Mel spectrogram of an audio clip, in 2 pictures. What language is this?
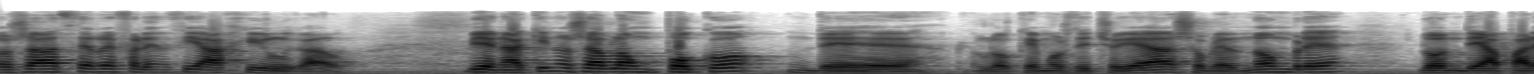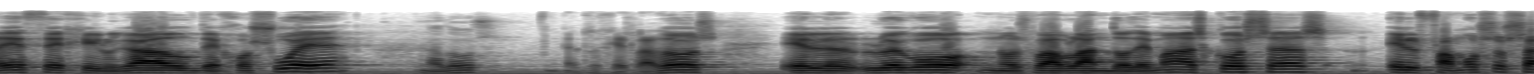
Spanish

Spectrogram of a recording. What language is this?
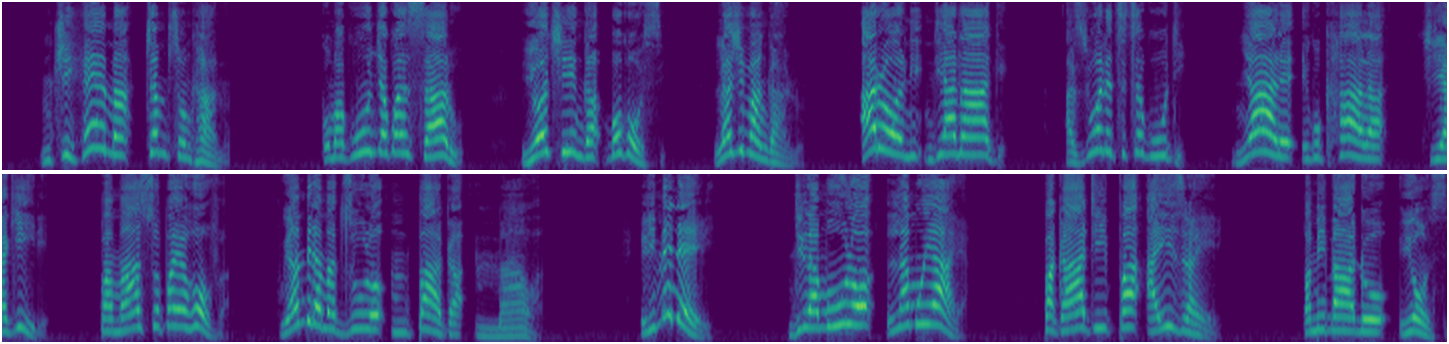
Nyanja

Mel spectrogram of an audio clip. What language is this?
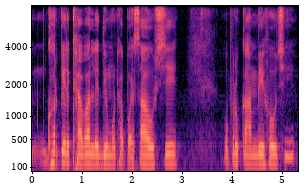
Odia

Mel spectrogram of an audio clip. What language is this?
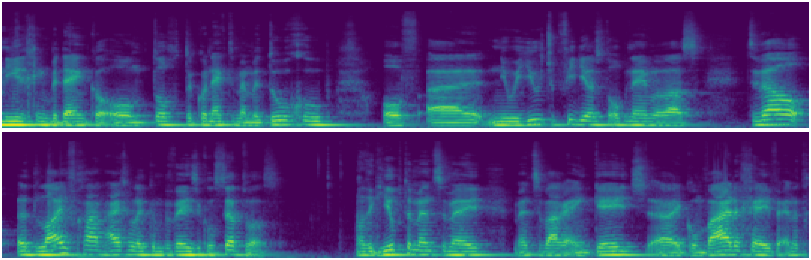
Dutch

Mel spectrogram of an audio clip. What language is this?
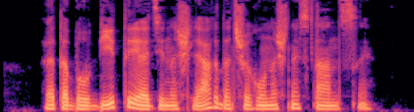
Belarusian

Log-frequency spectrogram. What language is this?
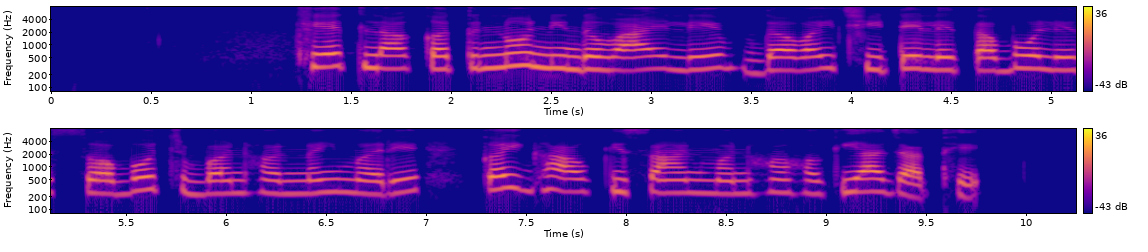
Chhattisgarhi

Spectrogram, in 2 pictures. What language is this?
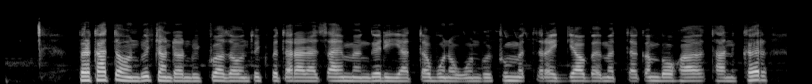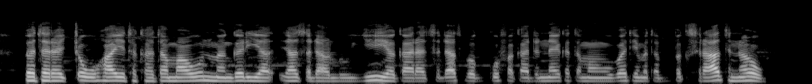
Amharic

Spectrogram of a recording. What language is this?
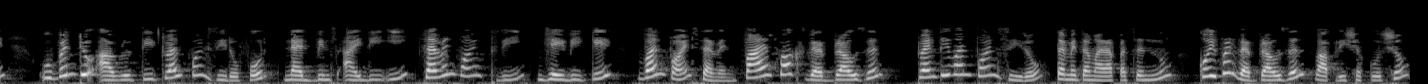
Gujarati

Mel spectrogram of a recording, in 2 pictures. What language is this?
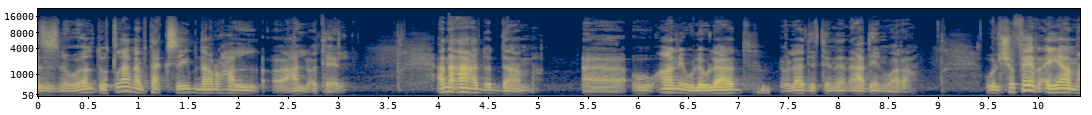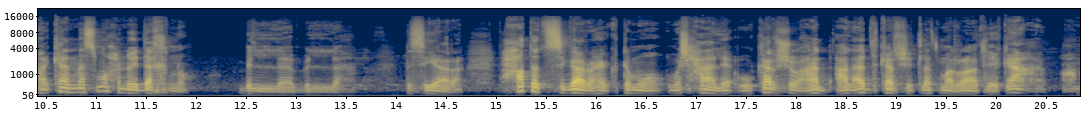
Arabic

